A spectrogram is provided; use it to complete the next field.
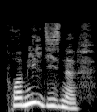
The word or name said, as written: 3019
